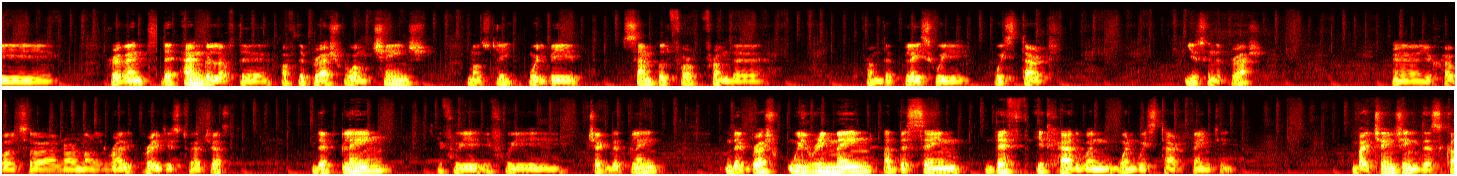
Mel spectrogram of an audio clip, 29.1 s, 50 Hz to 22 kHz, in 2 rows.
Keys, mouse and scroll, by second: 0.7-1.3 scroll down 1, 1.3 click, 2.1 click, 3.5 click, 5.0 click, 7.3 KP_1, 17.3 f, 21.5 click.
